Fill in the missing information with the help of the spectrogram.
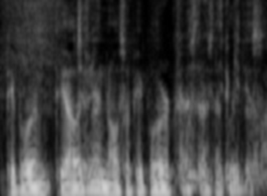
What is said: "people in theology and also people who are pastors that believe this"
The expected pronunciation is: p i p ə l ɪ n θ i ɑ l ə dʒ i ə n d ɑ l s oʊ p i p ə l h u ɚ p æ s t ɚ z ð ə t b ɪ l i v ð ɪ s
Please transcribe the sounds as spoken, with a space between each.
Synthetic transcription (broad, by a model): p i p l ɪ n θ i ɑ l ə dʒ i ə n ɑ l s oʊ p i p l h u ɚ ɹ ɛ s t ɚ z ð ə t b ɪ l i v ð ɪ s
